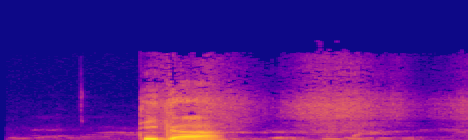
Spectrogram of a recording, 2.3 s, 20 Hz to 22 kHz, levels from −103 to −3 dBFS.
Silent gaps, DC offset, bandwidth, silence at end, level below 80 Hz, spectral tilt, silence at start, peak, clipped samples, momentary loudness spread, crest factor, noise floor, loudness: none; under 0.1%; 13 kHz; 0.55 s; -60 dBFS; -5.5 dB/octave; 0.7 s; -2 dBFS; under 0.1%; 23 LU; 20 dB; -58 dBFS; -17 LUFS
